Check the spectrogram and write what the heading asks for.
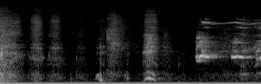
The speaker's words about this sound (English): Oh my gosh, take your fucking dog. Get him the fuck out of here.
